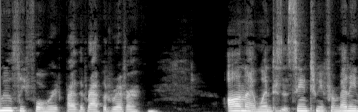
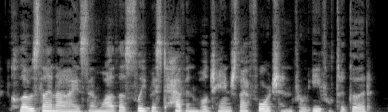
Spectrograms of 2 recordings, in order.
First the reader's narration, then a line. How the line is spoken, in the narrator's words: Feeling perfectly bewildered by my sudden return to life and light, murmured to myself in Arabic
